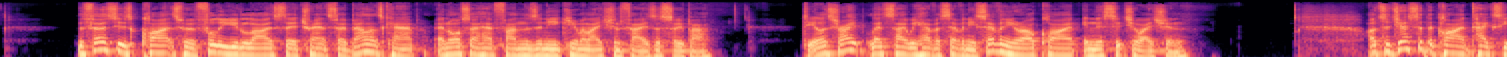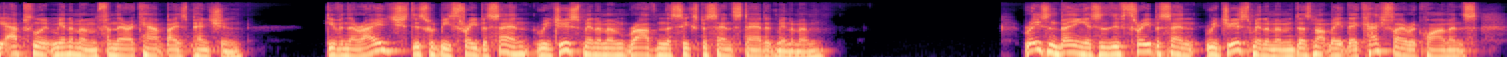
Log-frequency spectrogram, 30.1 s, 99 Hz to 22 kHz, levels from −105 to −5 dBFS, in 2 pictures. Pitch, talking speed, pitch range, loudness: 120 Hz, 160 wpm, 105-140 Hz, -17 LUFS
